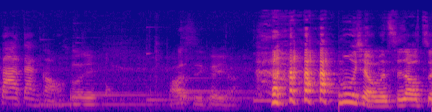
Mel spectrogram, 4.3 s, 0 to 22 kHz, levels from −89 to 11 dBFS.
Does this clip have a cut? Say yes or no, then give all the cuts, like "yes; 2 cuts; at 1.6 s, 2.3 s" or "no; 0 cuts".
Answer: yes; 1 cut; at 3.4 s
